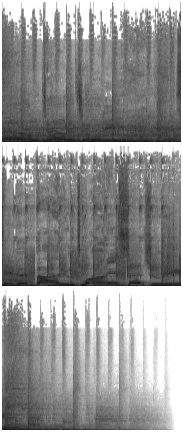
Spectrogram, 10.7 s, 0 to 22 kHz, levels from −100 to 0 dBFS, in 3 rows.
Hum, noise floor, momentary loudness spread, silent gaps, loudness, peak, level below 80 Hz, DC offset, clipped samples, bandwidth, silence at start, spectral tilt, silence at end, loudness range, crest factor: none; -50 dBFS; 12 LU; none; -11 LUFS; 0 dBFS; -20 dBFS; under 0.1%; under 0.1%; over 20 kHz; 0 s; -4.5 dB/octave; 0.85 s; 5 LU; 12 dB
